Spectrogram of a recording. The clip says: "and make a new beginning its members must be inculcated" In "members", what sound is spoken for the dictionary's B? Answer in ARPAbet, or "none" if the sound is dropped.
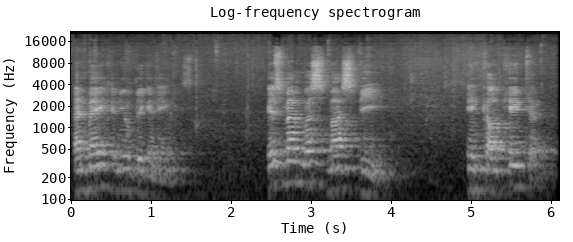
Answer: none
